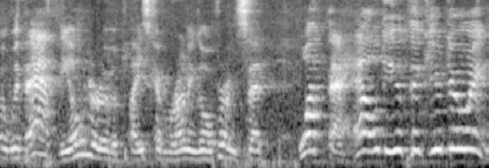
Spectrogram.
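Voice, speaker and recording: With audible room echo and noticeable background noise, a man speaks at a fairly quick pace in a high pitch, his pitch swinging very widely while his loudness stays very even. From Canada. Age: 80s+. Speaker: comedian. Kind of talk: stand-up. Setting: stage with audience.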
